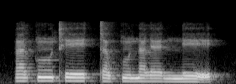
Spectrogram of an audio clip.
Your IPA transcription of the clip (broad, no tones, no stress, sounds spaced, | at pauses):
a l k õː tʰ eː tː a w k õ n a l ɛː l nː eː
